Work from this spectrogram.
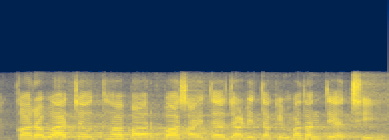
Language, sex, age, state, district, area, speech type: Odia, female, 45-60, Odisha, Dhenkanal, rural, read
